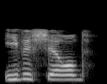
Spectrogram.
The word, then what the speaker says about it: Evusheld: The FDA approved Evans Held or Evanscheld, I guess that's how you pronounce it, Evusheld.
